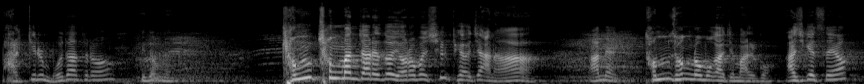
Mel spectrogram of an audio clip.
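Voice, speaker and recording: A man's voice: sits high, expressive, normal speed, pushed and bright, slight background noise. A middle-aged male pastor giving an evening sermon in a folksy way, acting out little dialogues as he preaches.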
